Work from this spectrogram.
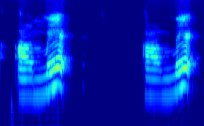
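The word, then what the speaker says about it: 飴: bedainnya gimana nah dari cara pengucapannya itu dia turun Jadi kalau permen itu dia naik intonasinya naik amee gitu Jadi kalau hujan itu dia Menya itu turun tapi kalau permen itu dia mainnya naik kayak betul ya jadi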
